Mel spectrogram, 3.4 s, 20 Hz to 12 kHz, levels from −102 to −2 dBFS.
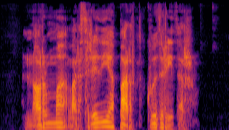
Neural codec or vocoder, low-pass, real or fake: vocoder, 44.1 kHz, 128 mel bands, Pupu-Vocoder; 10.8 kHz; fake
